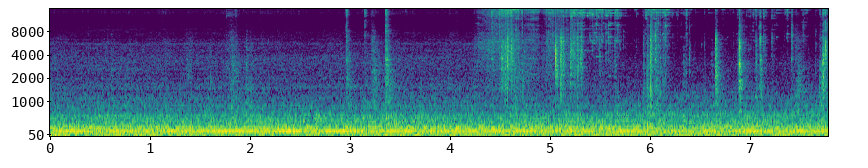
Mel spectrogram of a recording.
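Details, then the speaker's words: Laundromat gas dryer that a customer said was not getting hot, on hot start: gas valve clicks on and burner lights; steady low drum rumble with even burner roar, no knocks or scraping. "So I hear the gas valve kick on. Okay, so we're got some fire going in the box there."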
